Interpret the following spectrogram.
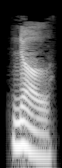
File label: "knoll", Προφορά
